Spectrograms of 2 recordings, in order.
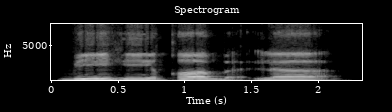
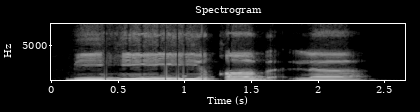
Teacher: Tu tak panjang. Dia kena panjang dua harakat, dengung dua harakat. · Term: Mad silah qasirah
